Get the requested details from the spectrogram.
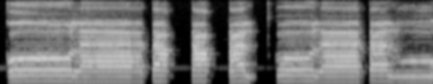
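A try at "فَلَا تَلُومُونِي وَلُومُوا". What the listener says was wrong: bukan kola, fala. Fala talumuni walumu. Fala talumuni walumu.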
